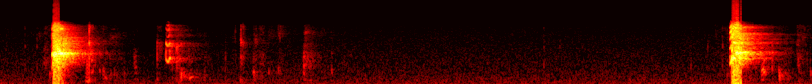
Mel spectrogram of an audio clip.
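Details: Chihuahua named Sparky, a trained trick dog, gives one sharp yip, a couple of softer follow-up notes, then another lone sharp yip after a long quiet gap.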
